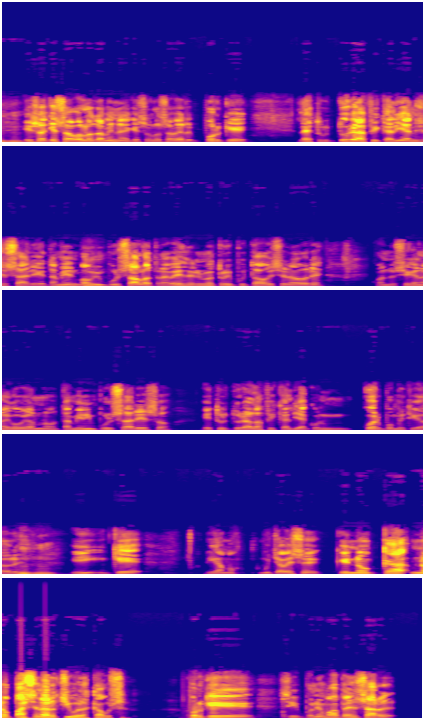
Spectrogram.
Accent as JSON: {"language": "Spanish", "town": "Concordia", "region": "Entre Ríos", "country": "Argentina", "tie": "born or raised there", "said": "yo soy de Concordia."}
